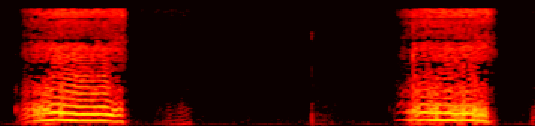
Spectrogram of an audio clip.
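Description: Two loud, rattling snores on inhaling, about five seconds apart, with a quiet gap between them.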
